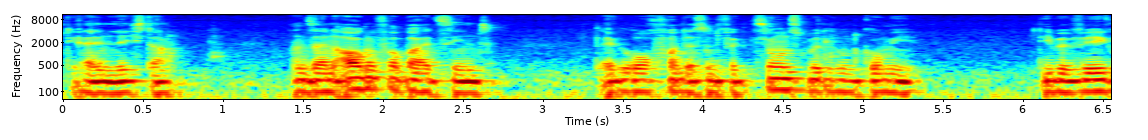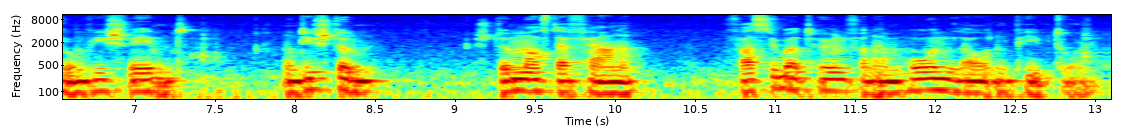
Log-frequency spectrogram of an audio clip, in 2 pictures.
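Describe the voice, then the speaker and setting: Male audiobook narrator, low voice, steady dramatic read. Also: a little hiss or hum. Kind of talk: storytelling reading.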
